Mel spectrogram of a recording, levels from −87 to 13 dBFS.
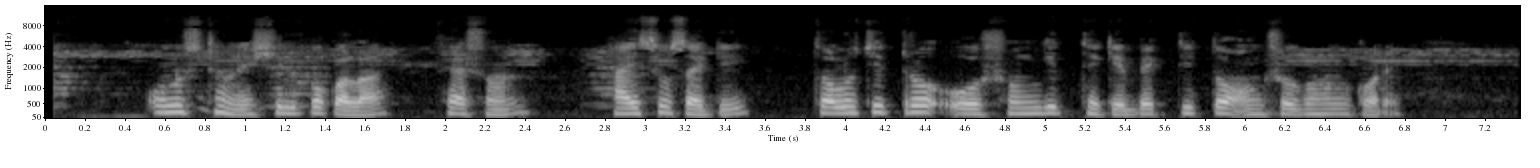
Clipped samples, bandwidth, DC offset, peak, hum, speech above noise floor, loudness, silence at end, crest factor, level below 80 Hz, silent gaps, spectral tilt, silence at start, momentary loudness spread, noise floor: under 0.1%; 10.5 kHz; under 0.1%; -4 dBFS; none; 21 dB; -23 LUFS; 0.55 s; 18 dB; -64 dBFS; none; -6.5 dB/octave; 0.05 s; 9 LU; -43 dBFS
